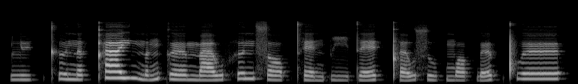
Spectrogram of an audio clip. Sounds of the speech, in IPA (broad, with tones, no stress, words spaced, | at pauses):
lyː˨k̚ t̪ʰɵ˧n ɐ˨˥k̚pʰaː˥jn̪ɐ˨˥ŋkœː˨ maː˨˧whɵ˥nsɔː˨p̚ t̪ʰɛː˨˩npiː˨˩t̪ɛː˨˥k̚ pʰɐ˨˥wsuː˨p̚mɔː˨k̚ œː˨˥p̚kʷʰœː˥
